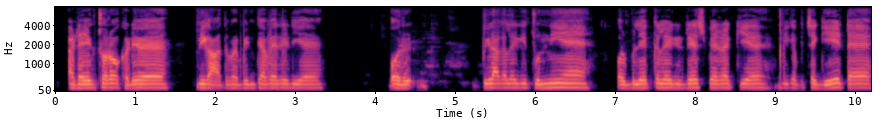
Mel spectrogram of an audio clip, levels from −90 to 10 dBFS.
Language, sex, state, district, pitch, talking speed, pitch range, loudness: Marwari, male, Rajasthan, Nagaur, 140 Hz, 170 wpm, 135-140 Hz, -17 LUFS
